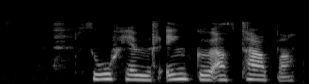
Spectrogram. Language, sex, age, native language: Icelandic, male, 9, Icelandic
